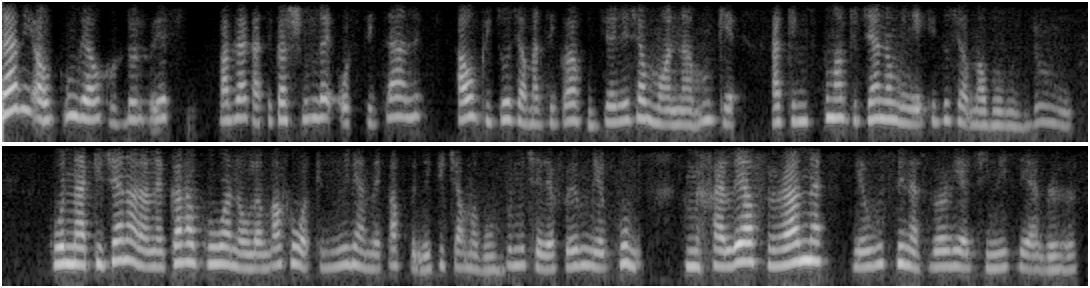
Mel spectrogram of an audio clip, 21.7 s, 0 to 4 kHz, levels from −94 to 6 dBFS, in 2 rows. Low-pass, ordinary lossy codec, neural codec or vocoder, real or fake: 3.6 kHz; Opus, 16 kbps; codec, 16 kHz, 0.5 kbps, X-Codec, HuBERT features, trained on LibriSpeech; fake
